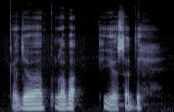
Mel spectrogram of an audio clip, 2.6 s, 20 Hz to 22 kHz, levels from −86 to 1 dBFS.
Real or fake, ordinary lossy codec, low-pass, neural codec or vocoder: real; none; none; none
